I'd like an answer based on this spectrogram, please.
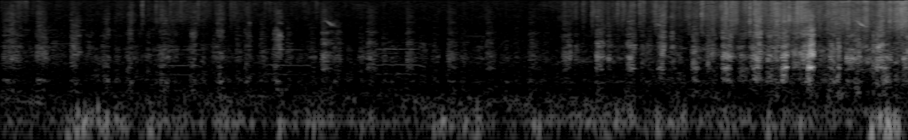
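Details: German Shepherds playing, one panting in fast, breathy bursts about three per second, soft and steady, with faint rustling and movement noise rising toward the end.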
